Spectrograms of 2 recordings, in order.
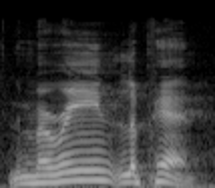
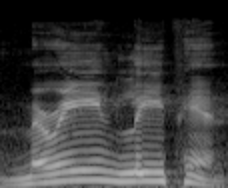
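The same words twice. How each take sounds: First: "Marine Le Pen" slowly, with "Le" as luh; corrected Le. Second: Slow "Marine Le Pen" with "Le" as LEE; misread Le. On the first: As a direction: say "Le" with a short neutral vowel, luh. Repeats the coach's correction. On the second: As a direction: sound out "Le" slowly as LEE. Coach corrects Le. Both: Shown as a demonstration.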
